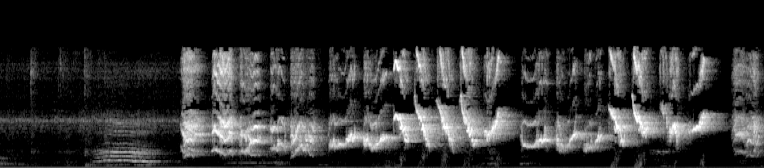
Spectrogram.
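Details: Five-month-old young double-collared seedeater in a long rapid song of high, bright, wavering notes, a few whistled notes first, then a fast chattering stream of repeated chirps; constant low hum in the background.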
